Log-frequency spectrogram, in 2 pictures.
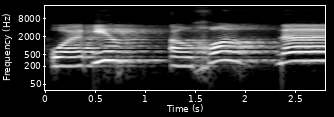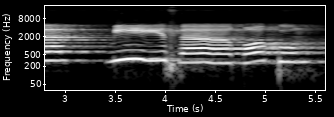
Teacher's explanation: ketika kita bertemu atau melafazkan zal sukun tersebut tidak boleh dipantulkan, maka harus ditahan.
